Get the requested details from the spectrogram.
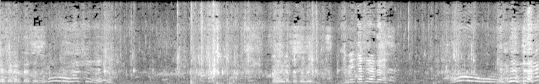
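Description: Water splashes and sloshes in a small pool.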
